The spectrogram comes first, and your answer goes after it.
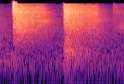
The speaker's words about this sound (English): that's these dome valves opening up to allow the dust to come down from the hopper down into the valve itself, and then it'll be transported with air out across.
